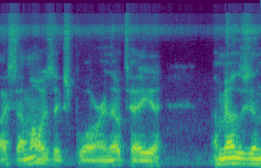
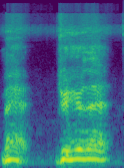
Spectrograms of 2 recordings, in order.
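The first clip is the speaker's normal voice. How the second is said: high, urgent whisper-free alarm; urgent alarmed question; 9 semitones higher than usual. Retold or imitated. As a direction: voice pitched way up in alarm. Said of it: "that's when I was like".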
